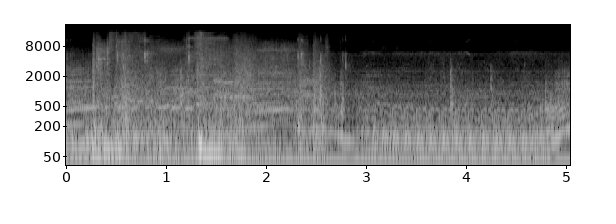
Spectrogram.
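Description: A video game car engine roars steadily.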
